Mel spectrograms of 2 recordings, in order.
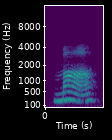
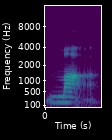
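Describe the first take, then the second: First: The pitch stays high and level. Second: The pitch falls sharply from high to low. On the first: "the first tone is the flat high tone" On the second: "your fourth tone, which is your falling tone"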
